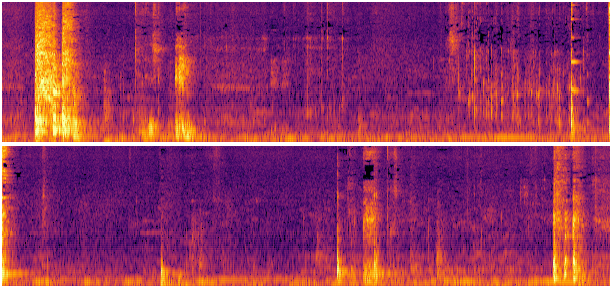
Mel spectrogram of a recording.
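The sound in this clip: A speaker at an evening public discussion coughs and clears their throat several times. The rough bursts are scattered between stretches of talk, with one strong cough near the start and a few more later on.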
